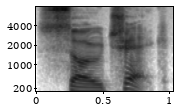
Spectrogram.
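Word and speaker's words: Souček: Thomas Soek, last name is pronounced so check. An easy way of remembering it. Apparently, they don't use the U sound when pronouncing his surname.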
